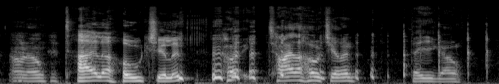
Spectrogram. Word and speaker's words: Hoechlin: It actually says ho. Yeah, exactly. Hoechlin, yeah. Hoechlin, I don't know. Tyler Hoechlin.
